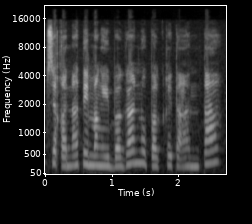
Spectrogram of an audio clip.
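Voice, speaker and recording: An actress playing a discontented, whiny young wife and daughter in an Ilocano radio comedy drama, speaking in a plaintive, dramatic way. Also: female voice, on the high side, normal speed, fairly bright tone, lightly acted. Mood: coy, subdued. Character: discontented wife, whiny daughter leaving her sick husband.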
